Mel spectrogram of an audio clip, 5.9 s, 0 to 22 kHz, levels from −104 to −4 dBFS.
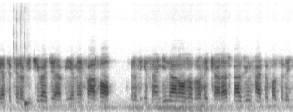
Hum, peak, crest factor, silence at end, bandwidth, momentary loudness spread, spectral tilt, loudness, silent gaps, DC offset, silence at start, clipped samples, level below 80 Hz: none; -16 dBFS; 18 dB; 0 s; 16.5 kHz; 11 LU; -4 dB/octave; -33 LUFS; none; under 0.1%; 0 s; under 0.1%; -70 dBFS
